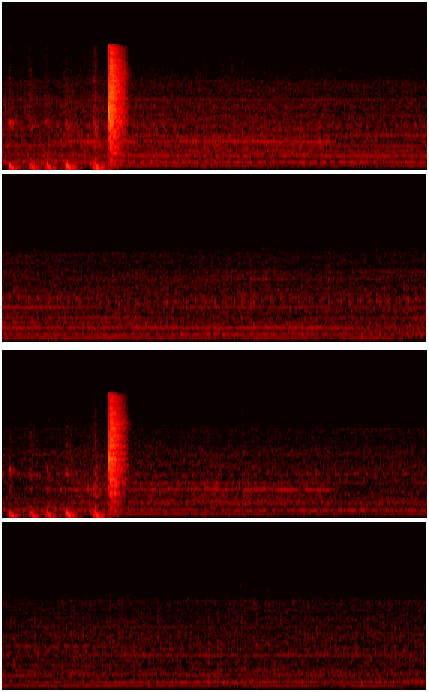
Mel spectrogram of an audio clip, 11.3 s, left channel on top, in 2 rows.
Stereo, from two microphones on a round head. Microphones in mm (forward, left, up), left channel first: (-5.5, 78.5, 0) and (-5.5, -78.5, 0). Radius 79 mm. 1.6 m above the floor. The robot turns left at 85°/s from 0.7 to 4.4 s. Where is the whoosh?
50° left (ahead or behind), 2 m; by 1.3 s 25° left (ahead or behind), 2 m.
